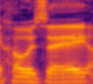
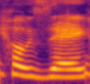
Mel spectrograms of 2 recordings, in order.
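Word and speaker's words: José: tomorrow yeah no way Jose Jose is a Mexican name Jose j-o-s-e and we do it because it Rhymes it sounds fun no way Jose so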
